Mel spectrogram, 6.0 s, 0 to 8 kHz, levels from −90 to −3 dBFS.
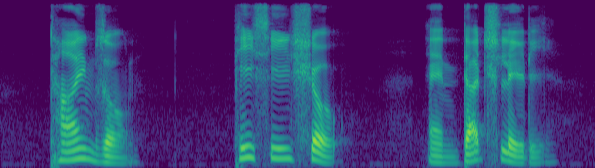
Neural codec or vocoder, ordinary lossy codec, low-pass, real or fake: none; none; 7.2 kHz; real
